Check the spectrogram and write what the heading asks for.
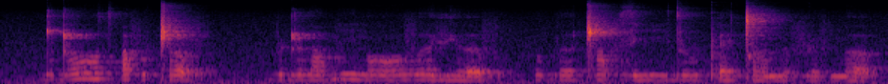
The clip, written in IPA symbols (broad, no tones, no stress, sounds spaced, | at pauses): ɖ ɑ ɖ ɔː t͡sʼ ɑ f ʊː ǁ ʌ f | b ʊː ɖ ə˞ l ɑ b iː n ɔː v əː vʲ əː f | ʊ b əː ǁ ɑ f z iː d ɹ u pʼ ɛ ǀ ʌ n ə f ɭ ə f ŋ ʌ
